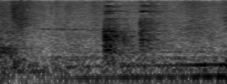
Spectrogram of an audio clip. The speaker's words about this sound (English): And in the sudden stillness, some thought they heard a sound, like the clank of the rusted bell that hung on the cafe door.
